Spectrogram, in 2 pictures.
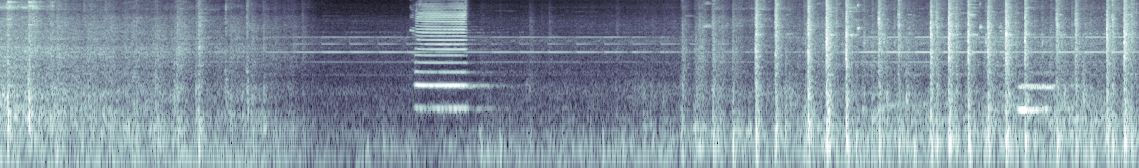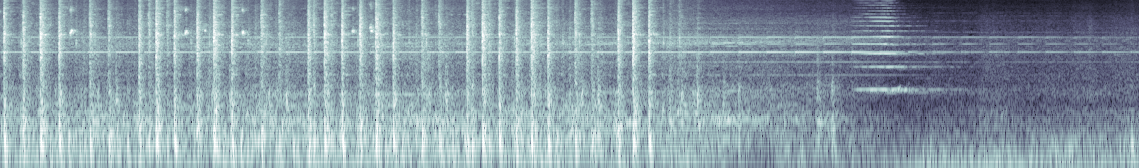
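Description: A passenger train rumbling past and fading, then a single train horn blast about five seconds in. An electric suburban train runs past with a rapid clickety-clack of wheels over rail joints through the middle. A second horn blast sounds near the end as a V/Line VLocity diesel railcar approaches.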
